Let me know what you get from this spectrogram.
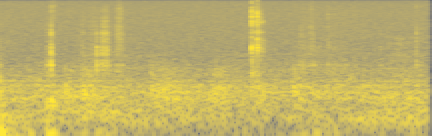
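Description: Distant fireworks going off: a low bang right at the start, then a handful of sharp cracks and pops spread over the next few seconds, the loudest about two and a half seconds in, over a steady low background noise.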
